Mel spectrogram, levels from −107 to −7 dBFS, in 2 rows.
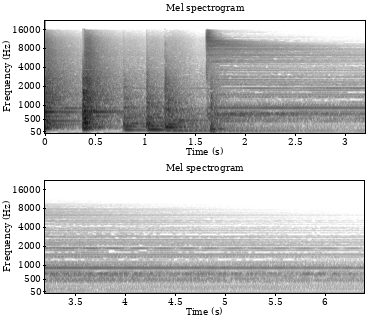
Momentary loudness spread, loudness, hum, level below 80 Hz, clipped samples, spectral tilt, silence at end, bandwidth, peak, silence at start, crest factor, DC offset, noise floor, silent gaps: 28 LU; -26 LUFS; none; -62 dBFS; under 0.1%; -4.5 dB/octave; 2.7 s; 16 kHz; -2 dBFS; 0 s; 28 dB; under 0.1%; -58 dBFS; none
